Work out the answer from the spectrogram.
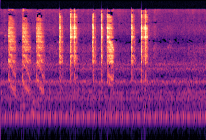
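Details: Long-tailed shrike, cendet, played to lure birds into singing: three harsh falling squawks followed by scattered sharp clicks and rasps, with a continuous electrical hum beneath.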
